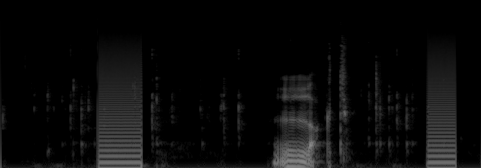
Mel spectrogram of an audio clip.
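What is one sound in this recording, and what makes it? A computer game gives a short, harsh buzzing tone.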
